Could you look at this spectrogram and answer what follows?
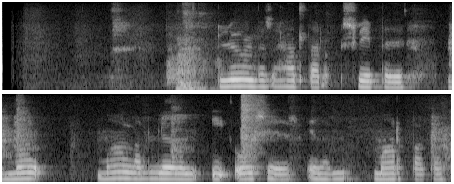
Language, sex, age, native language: Icelandic, male, 14, Icelandic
